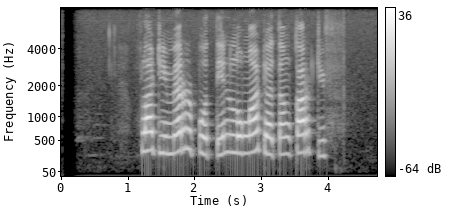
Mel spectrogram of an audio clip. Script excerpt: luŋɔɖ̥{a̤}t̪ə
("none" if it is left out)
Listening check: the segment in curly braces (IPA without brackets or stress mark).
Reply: a̤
